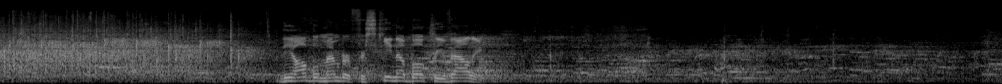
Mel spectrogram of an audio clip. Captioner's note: some Applause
